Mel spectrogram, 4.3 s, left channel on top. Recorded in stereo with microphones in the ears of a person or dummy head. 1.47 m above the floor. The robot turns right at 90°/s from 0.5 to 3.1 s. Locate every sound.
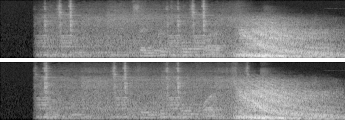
1.6 s a man speaking: 125° left, 1.7 m; by 3.4 s 100° right, 1.7 m
2.9 s a whoosh: 35° right (ahead or behind), 1.0 m; by 4.3 s 20° right (ahead or behind), 1.0 m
